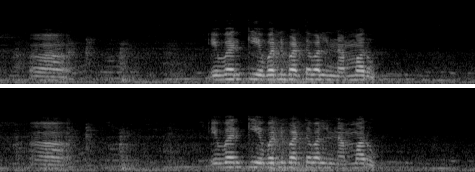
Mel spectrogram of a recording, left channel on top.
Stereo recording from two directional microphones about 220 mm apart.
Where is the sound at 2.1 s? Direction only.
55° left (ahead or behind).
